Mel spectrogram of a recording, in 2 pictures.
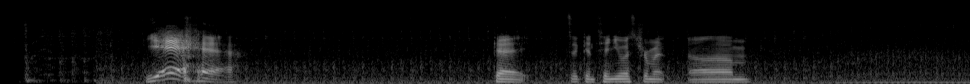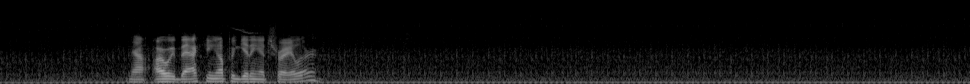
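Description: A tractor engine idles with a low, steady hum.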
